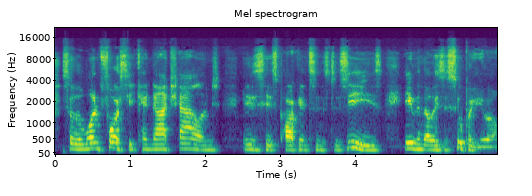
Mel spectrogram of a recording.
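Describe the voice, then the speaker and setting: Somewhat breathy, this man speaks with fairly high pitch. His intonation stays fairly even. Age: 70s. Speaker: comic book writer with Parkinson's. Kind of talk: casual chat. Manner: halting.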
